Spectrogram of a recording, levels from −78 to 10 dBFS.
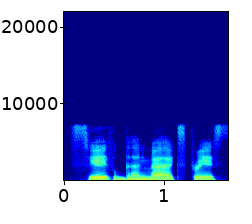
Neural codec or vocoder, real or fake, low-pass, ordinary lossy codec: codec, 16 kHz, 0.5 kbps, FreqCodec, larger model; fake; 7.2 kHz; none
